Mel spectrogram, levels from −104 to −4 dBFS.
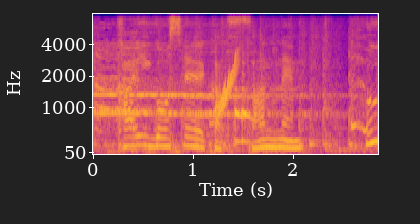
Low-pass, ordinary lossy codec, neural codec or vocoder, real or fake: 7.2 kHz; none; none; real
